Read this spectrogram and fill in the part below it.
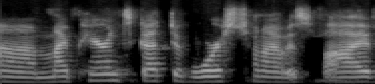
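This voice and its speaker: The speech comes at a moderate pace over a quiet background. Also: woman. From Watauga County, North Carolina. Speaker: recovery program coordinator. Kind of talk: personal testimony. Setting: video call. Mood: reflective, earnest. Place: home room. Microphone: video call.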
